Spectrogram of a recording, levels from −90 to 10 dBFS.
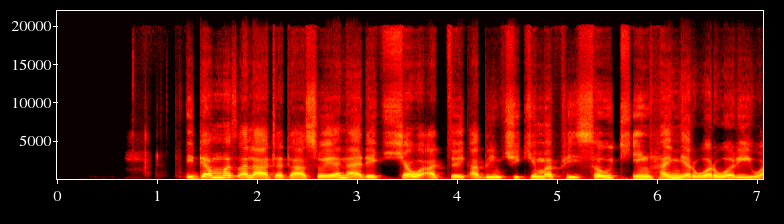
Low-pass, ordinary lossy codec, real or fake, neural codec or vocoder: none; none; fake; autoencoder, 48 kHz, 32 numbers a frame, DAC-VAE, trained on Japanese speech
